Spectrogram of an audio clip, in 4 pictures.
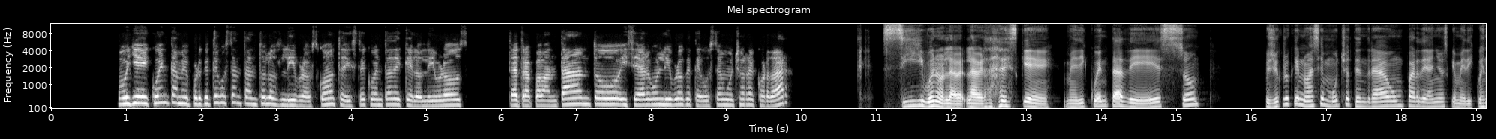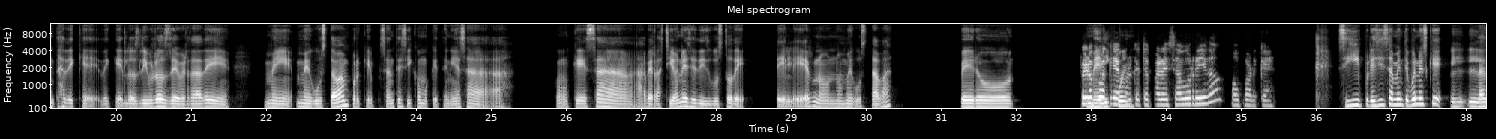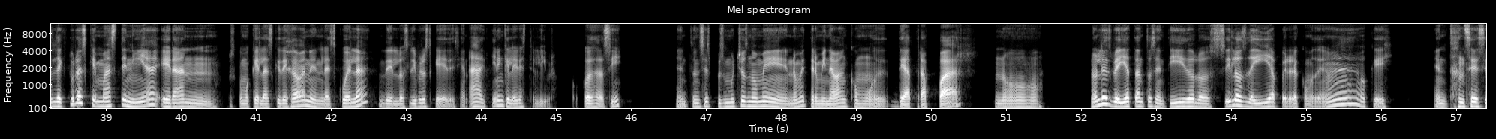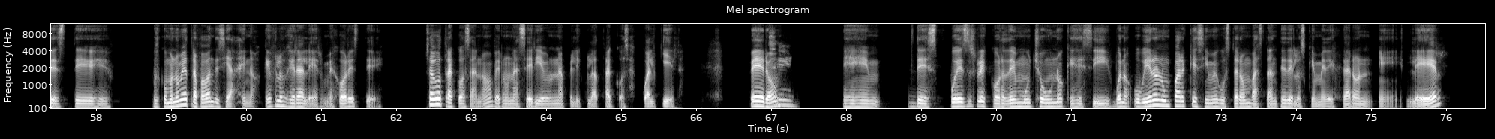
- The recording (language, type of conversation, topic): Spanish, podcast, ¿Por qué te gustan tanto los libros?
- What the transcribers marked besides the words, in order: other background noise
